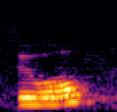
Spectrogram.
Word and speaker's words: Sewell: Sewell, Aye. She's getting there. I'll slow Quiet. that. Aye. 5-1, because I'm going school, Sewell. Rhymes with school, that's That's what I'm saying in my head.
